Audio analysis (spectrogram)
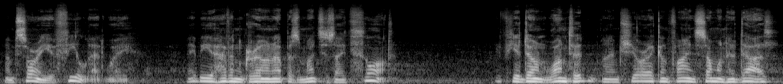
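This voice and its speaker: An actor playing a gentle, steady middle-aged father in a video game, speaking in a calm, measured, protective way. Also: medium pitch, creaky, breathy edge, big-room sound. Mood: disappointed.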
